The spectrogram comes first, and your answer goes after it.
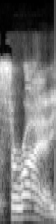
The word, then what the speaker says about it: Soraya: And it's at the is it the Soraya? Is that how you say it? The Soraya, yeah. It used to be called the Valley Performing Arts Center.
